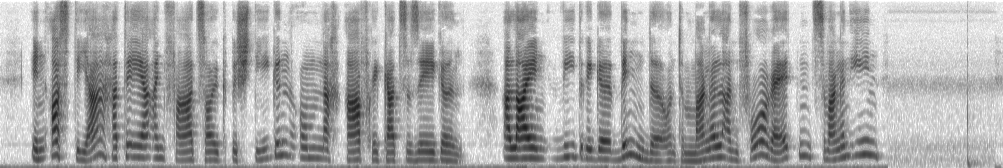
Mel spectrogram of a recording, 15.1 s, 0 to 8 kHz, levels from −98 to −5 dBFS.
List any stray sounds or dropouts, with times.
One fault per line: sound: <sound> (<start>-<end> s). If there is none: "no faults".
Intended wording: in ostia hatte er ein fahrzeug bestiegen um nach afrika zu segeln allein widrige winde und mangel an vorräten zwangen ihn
sound: thud (14.5-14.8 s)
